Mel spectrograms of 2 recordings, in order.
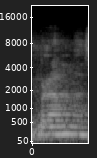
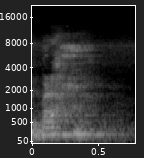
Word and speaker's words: Brahma: Entonces, por ejemplo, Brahma no se dice Brahma, se dice Brahma.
